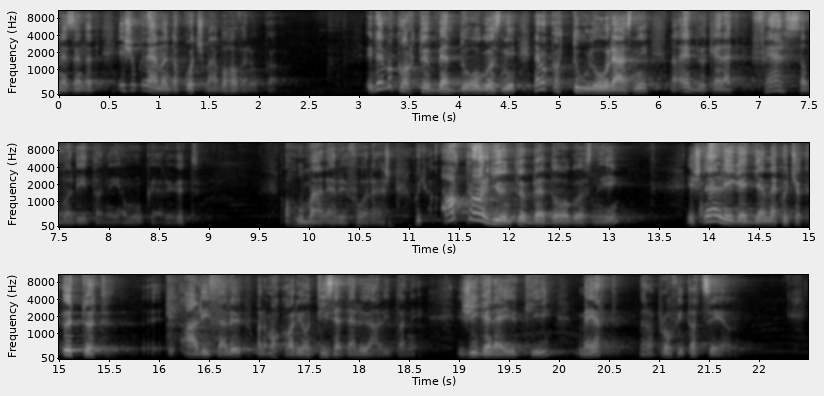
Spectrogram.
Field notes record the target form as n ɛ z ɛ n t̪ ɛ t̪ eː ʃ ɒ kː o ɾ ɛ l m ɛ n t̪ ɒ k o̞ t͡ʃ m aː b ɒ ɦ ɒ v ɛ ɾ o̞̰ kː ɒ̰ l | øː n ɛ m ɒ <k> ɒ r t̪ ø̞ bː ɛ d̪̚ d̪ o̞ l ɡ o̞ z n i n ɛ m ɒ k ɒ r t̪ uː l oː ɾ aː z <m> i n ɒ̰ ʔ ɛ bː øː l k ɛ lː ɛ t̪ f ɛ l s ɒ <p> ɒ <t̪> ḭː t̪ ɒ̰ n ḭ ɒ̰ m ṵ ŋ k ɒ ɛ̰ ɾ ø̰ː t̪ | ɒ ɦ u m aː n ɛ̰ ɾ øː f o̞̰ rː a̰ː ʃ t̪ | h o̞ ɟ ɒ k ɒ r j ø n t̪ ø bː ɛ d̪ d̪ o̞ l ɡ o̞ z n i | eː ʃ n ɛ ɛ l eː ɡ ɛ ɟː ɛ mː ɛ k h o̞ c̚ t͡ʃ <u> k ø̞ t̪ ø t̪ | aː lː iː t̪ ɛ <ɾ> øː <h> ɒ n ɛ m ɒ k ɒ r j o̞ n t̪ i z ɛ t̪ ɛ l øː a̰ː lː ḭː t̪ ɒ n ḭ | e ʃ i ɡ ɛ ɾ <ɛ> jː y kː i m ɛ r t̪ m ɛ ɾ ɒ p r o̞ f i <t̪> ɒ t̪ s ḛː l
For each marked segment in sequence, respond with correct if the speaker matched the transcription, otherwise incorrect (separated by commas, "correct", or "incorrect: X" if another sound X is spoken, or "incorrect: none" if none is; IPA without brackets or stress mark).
correct, incorrect: n, incorrect: b, incorrect: d̪, incorrect: ɒ, incorrect: l, correct, correct, correct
